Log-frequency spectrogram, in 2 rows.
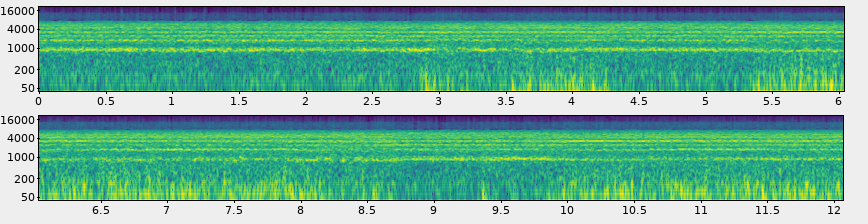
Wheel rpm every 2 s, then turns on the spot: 210, 210, 220, 210, 210, 230.
none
